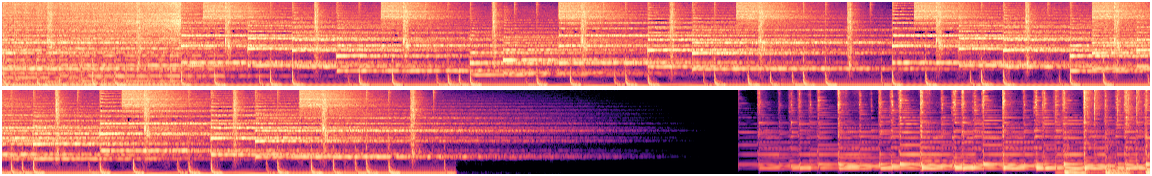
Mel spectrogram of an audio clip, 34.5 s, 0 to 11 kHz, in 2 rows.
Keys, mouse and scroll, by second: 0.9 click, 4.8 click, 9.9 click, 12.7 click, 17.3 click, 21.1 alt+Num_Lock, 21.1 scroll up 1, 21.2 scroll down 1, 21.4-21.9 scroll up 2, 22.5 click, 25.8 alt+scroll down 1, 26.7 alt+scroll down 1, 26.8 scroll up 1, 27.9 click, 30.7 click, 31.6 shift+click, 32.7 click.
